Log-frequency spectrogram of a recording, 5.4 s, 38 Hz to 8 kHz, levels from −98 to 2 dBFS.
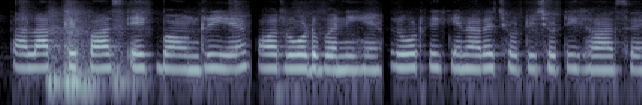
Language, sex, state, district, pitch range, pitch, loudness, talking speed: Hindi, female, Maharashtra, Pune, 230-250 Hz, 245 Hz, -33 LUFS, 200 wpm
